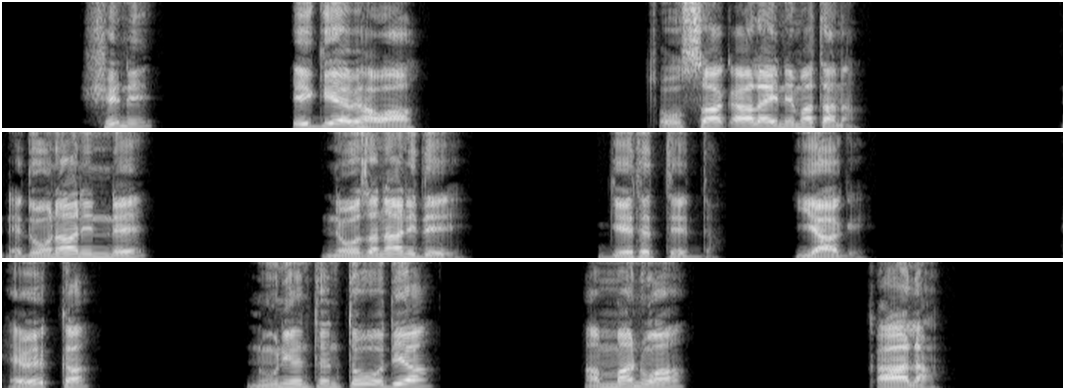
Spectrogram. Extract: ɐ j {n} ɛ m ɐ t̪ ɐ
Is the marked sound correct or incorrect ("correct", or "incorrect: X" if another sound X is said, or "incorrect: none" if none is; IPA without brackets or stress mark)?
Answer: correct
